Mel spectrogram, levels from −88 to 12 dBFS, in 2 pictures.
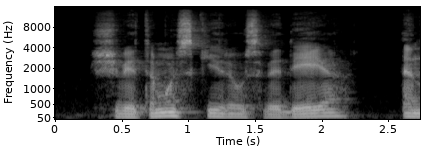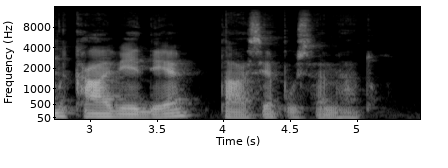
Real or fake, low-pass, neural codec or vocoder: fake; 14.4 kHz; vocoder, 48 kHz, 128 mel bands, Vocos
